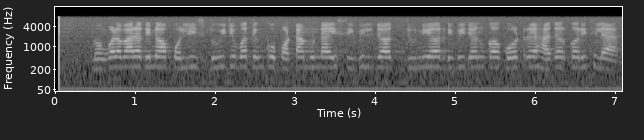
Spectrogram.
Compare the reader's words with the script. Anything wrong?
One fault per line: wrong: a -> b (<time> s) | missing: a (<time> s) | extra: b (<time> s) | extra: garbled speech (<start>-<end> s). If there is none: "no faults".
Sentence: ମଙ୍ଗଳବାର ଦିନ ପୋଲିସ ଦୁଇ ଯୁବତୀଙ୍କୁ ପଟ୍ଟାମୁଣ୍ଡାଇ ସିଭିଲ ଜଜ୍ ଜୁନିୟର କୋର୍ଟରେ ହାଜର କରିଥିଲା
extra: ଡିଭିଜନଙ୍କ (4.9 s)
